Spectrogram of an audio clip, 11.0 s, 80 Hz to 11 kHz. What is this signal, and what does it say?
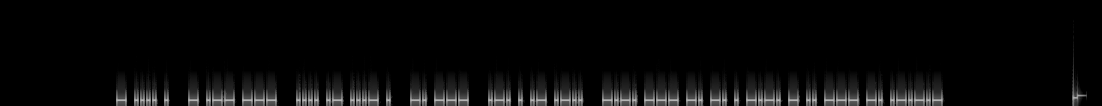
Morse code, heard as a keyed tone, about 40 wpm, 700 Hz. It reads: THE TWO HAVE NO REAL CONNECTION.
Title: Sentences from Top 1300 Words 40wpm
